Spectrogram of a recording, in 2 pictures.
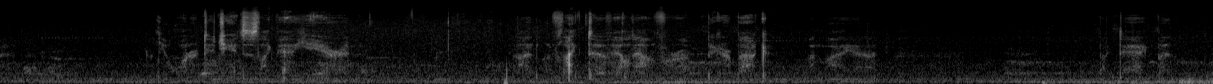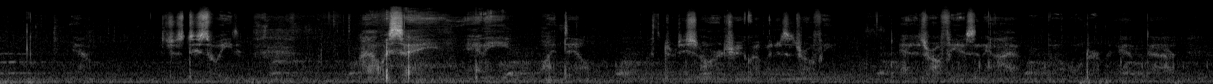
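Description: A man whispering in short phrases with pauses between them.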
